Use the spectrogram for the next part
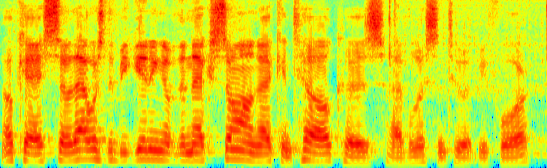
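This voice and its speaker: A man's voice: medium pitch, fairly even intonation, quick pace, music in the background, low-quality recording. An American man giving a casual hands-on demonstration as an instructor, explaining plainly in small steps and checking in as he goes.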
